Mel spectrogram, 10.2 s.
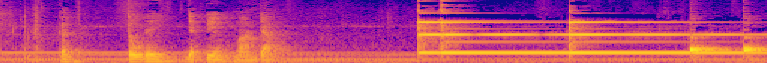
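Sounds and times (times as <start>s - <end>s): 
temple bell struck in a Buddhist meditation setting: 0.0s - 3.3s, 5.5s - 10.2s
faint low drone: 0.0s - 10.2s
speech: 0.8s - 3.8s.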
